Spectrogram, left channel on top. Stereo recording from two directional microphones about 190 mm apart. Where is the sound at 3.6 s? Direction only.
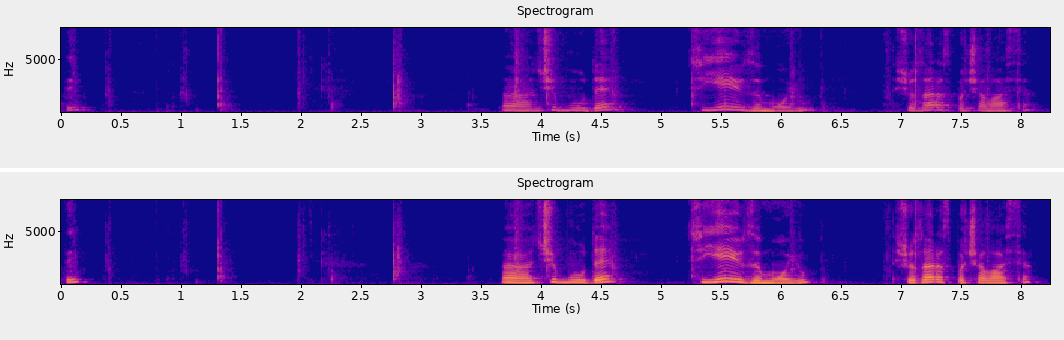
40° right (ahead or behind).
